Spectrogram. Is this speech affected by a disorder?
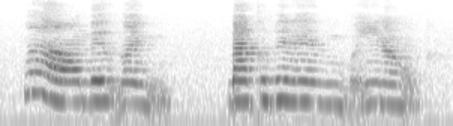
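Yes: cerebral palsy; baclofen pump for spasms.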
